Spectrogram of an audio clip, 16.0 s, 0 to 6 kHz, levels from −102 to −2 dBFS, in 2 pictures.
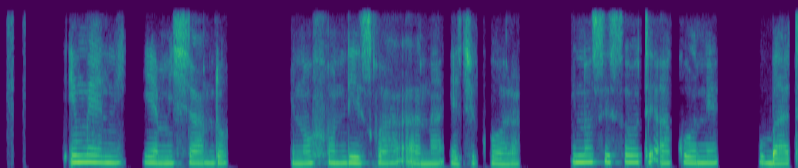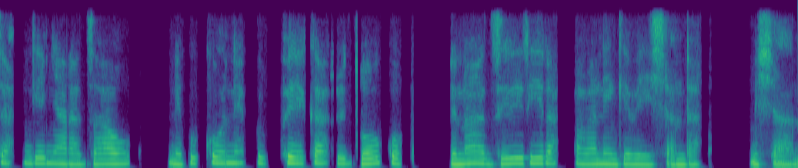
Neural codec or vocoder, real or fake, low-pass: none; real; 5.4 kHz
